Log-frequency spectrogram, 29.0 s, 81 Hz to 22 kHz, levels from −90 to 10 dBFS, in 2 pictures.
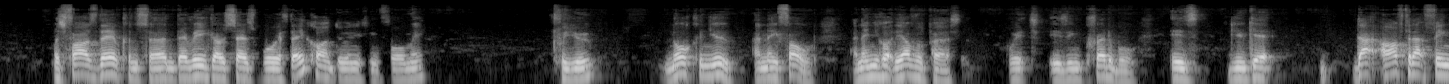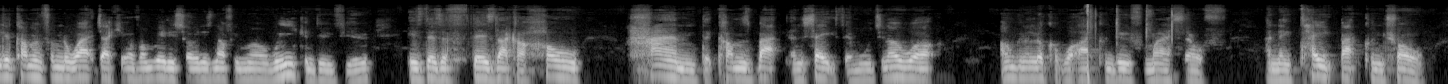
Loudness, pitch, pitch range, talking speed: -17 LUFS, 120 Hz, 115-130 Hz, 195 wpm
